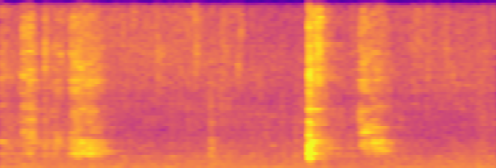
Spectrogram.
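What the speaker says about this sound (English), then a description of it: "Slowly, I'm going to mix this rice." Rice being mixed slowly with masala in a pan over very low heat gives a soft, continuous sizzle with faint stirring rustles and one sharp utensil tap partway through. No one speaks.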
